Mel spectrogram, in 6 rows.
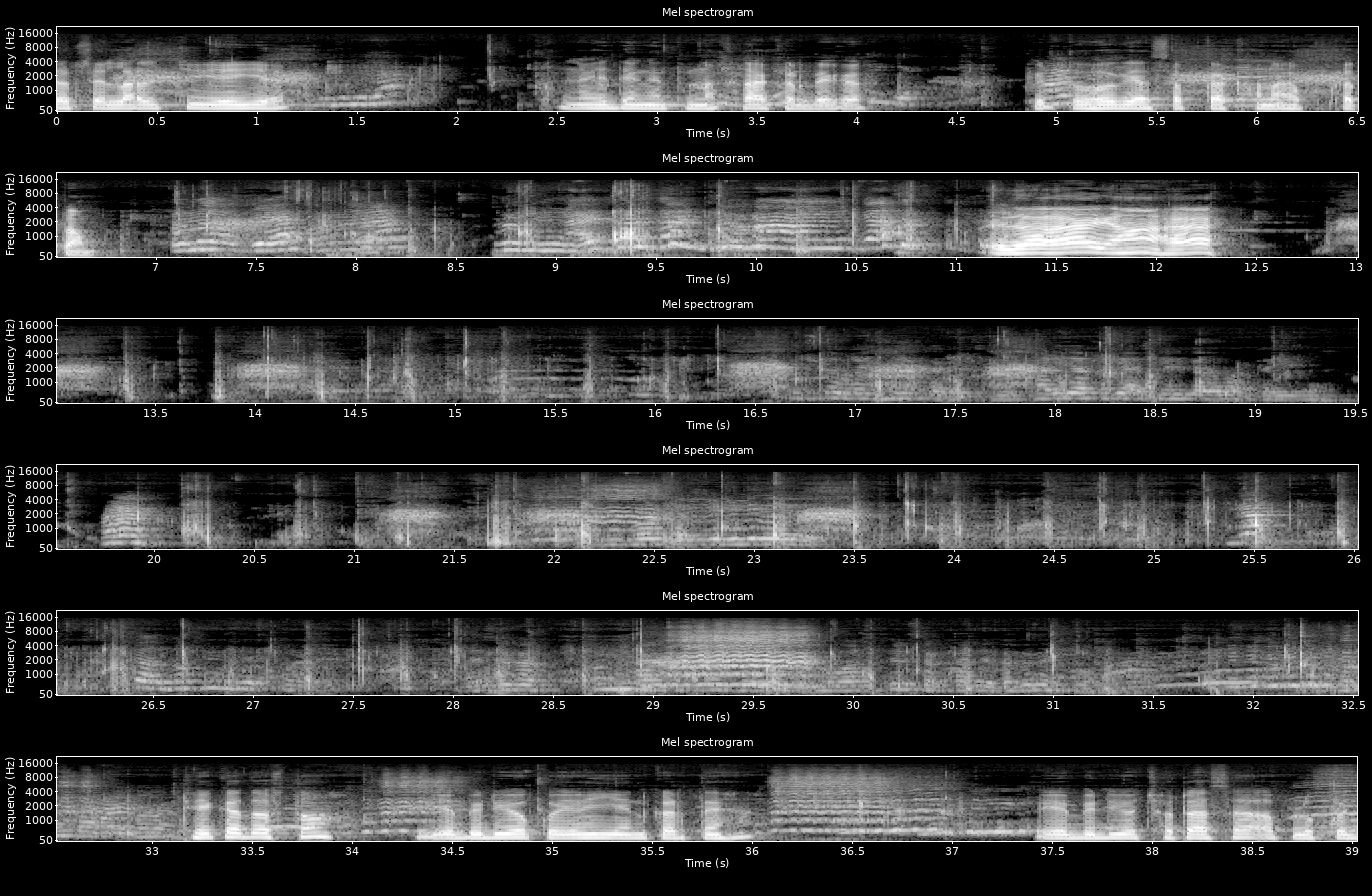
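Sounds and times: crow cawing: 0:00.4 - 0:01.4, 0:05.6 - 0:06.6, 0:07.2 - 0:07.7, 0:12.8 - 0:14.4, 0:16.3 - 0:18.2, 0:21.1 - 0:23.7, 0:29.0 - 0:29.9
goat bleating: 0:21.1 - 0:23.6, 0:28.8 - 0:30.0, 0:31.5 - 0:33.0, 0:34.0 - 0:34.7, 0:36.0 - 0:37.2, 0:38.6 - 0:39.0.

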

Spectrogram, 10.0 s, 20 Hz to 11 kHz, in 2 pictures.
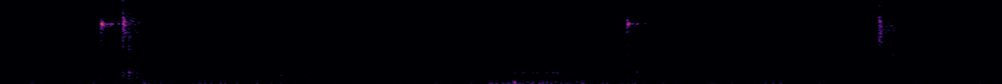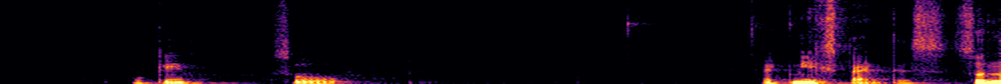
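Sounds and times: computer mouse click: 0:00.4 - 0:00.9, 0:03.1 - 0:03.4, 0:04.3 - 0:04.6, 0:08.1 - 0:08.9.

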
